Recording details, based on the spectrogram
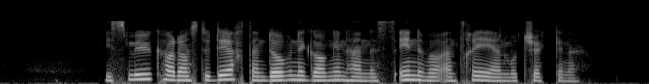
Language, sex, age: Norwegian, female, 33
